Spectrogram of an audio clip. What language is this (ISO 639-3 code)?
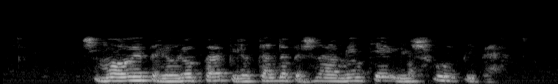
ita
